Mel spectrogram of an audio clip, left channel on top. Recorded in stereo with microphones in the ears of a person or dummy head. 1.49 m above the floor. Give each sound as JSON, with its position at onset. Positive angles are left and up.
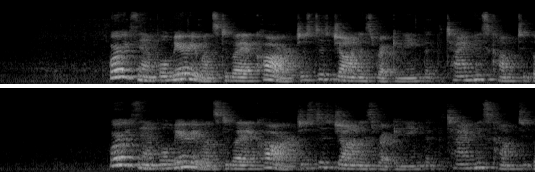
{"t": 1.1, "sound": "a woman speaking", "side_deg": 55, "distance_m": 0.5}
